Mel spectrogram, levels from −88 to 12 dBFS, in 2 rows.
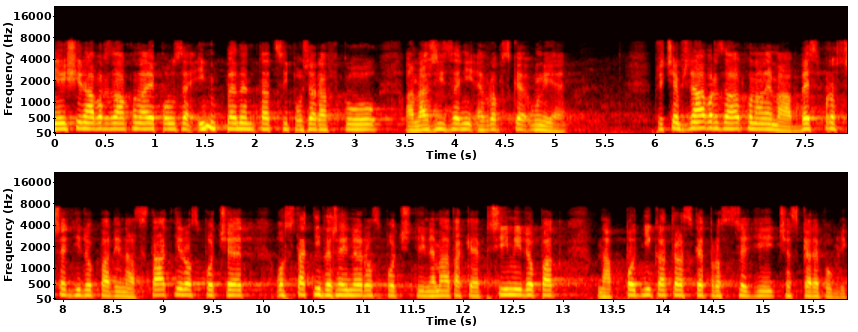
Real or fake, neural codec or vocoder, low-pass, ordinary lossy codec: fake; codec, 16 kHz, 16 kbps, FreqCodec, smaller model; 7.2 kHz; Opus, 64 kbps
